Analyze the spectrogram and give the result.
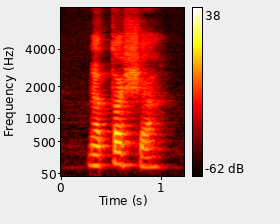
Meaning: a female given name
- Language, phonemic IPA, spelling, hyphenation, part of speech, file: Dutch, /ˌnaːˈtɑ.ʃaː/, Natasja, Na‧tas‧ja, proper noun, Nl-Natasja.ogg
